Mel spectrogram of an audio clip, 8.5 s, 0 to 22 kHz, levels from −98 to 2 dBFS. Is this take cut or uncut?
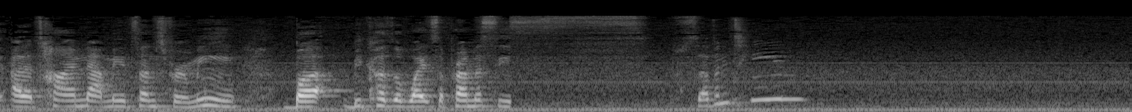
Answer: uncut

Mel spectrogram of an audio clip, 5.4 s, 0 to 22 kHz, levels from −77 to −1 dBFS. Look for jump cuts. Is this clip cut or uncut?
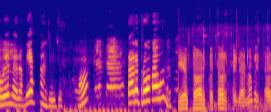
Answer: cut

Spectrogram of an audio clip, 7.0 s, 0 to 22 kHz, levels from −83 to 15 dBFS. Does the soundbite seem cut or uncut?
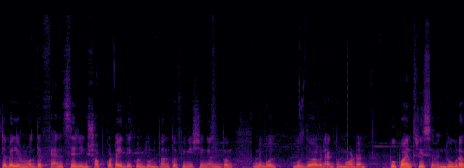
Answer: cut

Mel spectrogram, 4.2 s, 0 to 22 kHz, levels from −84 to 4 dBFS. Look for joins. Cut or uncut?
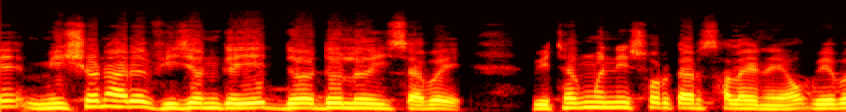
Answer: uncut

